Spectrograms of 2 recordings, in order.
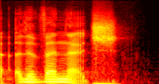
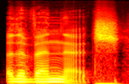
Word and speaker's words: advantage: 那有些人会把尾巴的那个 tage 的 t 消音，诶，有些人会念成 advantage。好，消音就可以让你念得更放松，然后更快，advantage。 Advantage，那英国人遇到 v a n 有时候会念成 von 这种声音，所以有时候你会听到英国人念 advantage，advantage。 OK，挑一个你喜欢的来念 advantage，advantage，advantage。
